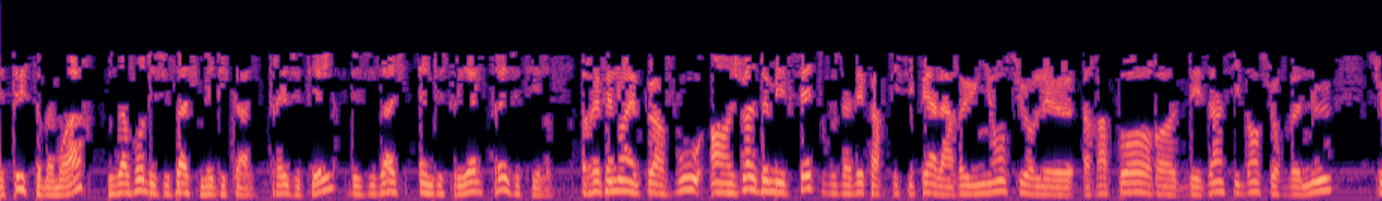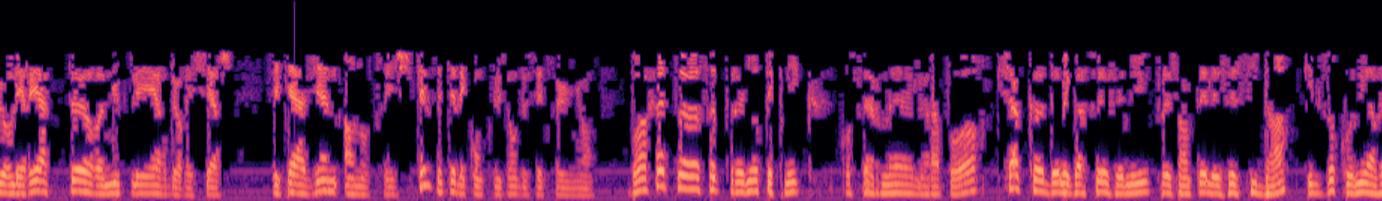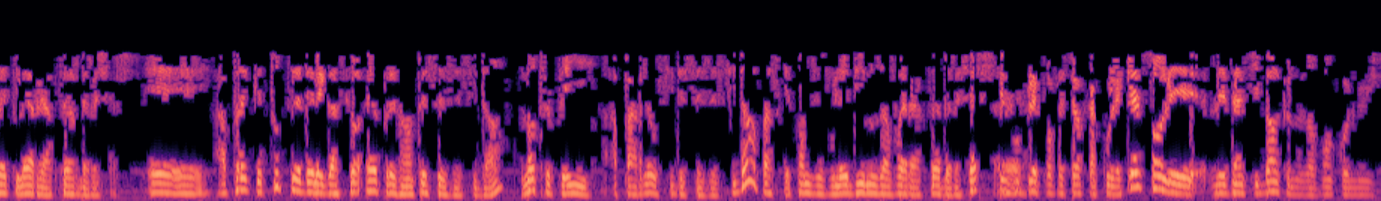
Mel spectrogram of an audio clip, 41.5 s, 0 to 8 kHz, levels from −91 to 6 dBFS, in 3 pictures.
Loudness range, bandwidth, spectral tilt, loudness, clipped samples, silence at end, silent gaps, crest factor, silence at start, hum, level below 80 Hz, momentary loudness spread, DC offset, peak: 3 LU; 3.8 kHz; -10.5 dB/octave; -18 LUFS; under 0.1%; 0.05 s; none; 18 dB; 0 s; none; -46 dBFS; 9 LU; under 0.1%; 0 dBFS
